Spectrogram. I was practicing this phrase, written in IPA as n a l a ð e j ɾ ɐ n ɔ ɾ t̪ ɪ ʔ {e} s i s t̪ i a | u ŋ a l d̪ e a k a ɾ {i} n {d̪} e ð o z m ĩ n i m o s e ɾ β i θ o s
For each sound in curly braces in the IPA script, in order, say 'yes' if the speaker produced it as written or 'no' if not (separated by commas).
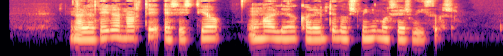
yes, no, no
